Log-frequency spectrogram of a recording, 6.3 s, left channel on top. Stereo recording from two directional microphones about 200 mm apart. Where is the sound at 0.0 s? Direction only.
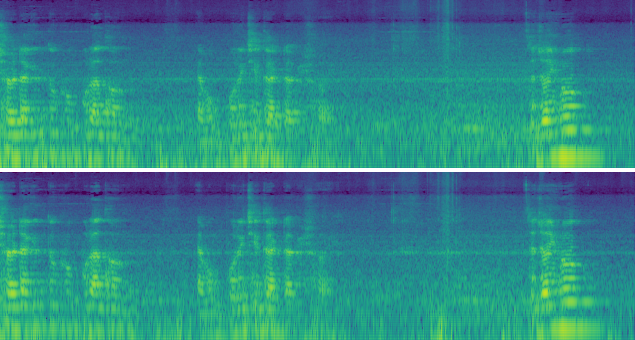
35° right (ahead or behind).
